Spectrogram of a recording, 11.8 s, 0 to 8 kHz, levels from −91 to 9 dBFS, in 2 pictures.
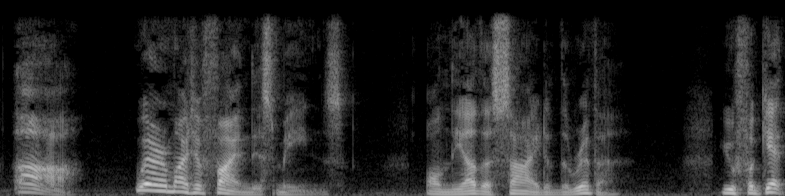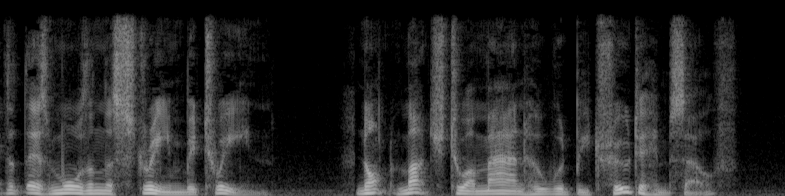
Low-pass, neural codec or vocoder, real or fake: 7.2 kHz; none; real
